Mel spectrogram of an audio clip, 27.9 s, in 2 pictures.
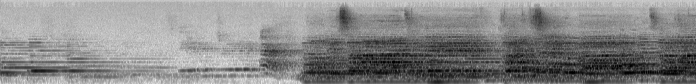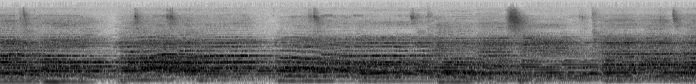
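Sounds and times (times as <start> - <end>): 
SATB four-part choir singing: 5.9 - 27.8.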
